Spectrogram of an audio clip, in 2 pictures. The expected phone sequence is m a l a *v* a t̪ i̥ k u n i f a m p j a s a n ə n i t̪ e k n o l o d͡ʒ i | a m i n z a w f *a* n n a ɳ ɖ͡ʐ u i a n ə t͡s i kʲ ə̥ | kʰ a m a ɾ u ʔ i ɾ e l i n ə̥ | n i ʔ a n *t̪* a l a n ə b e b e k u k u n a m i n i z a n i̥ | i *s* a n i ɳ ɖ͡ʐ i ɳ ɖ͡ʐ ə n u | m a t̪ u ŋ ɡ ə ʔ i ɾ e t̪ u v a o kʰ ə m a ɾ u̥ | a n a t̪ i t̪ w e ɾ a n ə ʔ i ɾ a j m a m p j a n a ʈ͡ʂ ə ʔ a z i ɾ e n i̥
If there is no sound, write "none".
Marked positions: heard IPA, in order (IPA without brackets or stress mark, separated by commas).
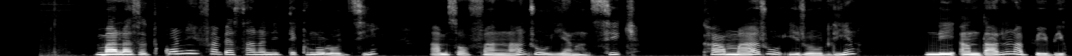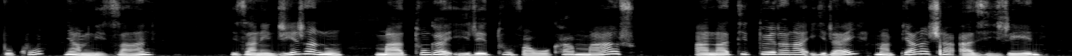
z, a, d̪, z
